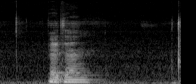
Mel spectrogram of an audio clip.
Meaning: 1. body 2. size (a specific set of dimensions for clothing) 3. ellipsis of beden eğitimi
- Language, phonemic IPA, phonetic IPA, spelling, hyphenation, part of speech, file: Turkish, /beˈdɛn/, [beˈdæn], beden, be‧den, noun, Tr-beden.oga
